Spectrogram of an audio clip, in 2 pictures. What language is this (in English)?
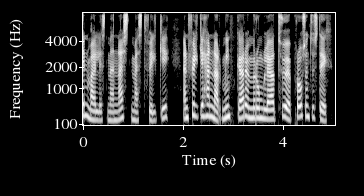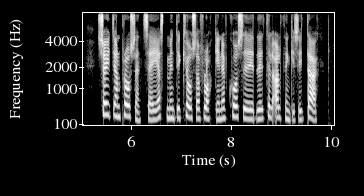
Icelandic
